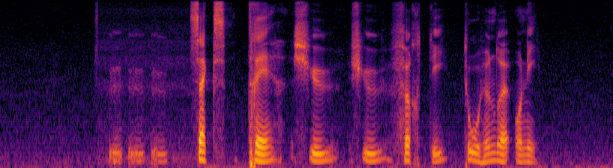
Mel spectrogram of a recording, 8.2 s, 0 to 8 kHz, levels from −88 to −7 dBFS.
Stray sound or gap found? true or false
true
